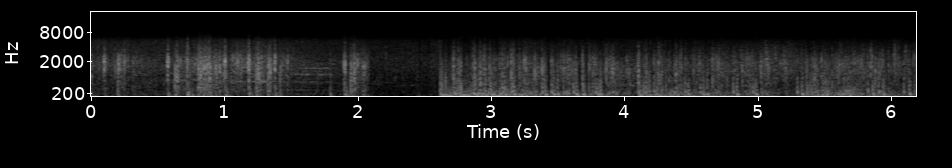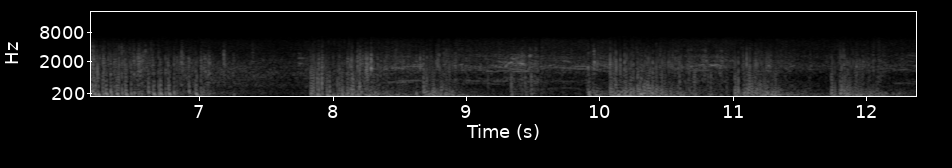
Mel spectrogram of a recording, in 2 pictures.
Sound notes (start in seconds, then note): 9.7 explosions continue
